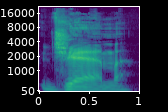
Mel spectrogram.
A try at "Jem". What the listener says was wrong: It does sound like you're saying Jim and the holograms.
